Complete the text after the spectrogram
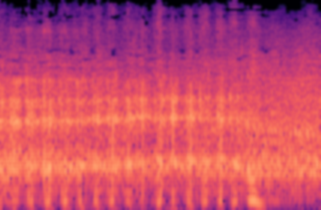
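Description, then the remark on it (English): A person imitates a goat's bleat, a loud, continuous, wavering nasal cry that pulses rapidly for about two seconds, over a faint crowd murmur. “he's trying for a goat sound”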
